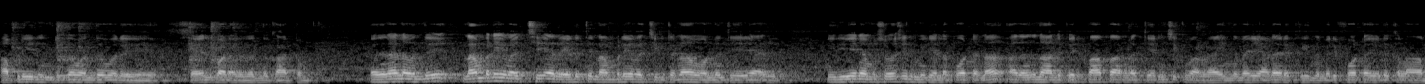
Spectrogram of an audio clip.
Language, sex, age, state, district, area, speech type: Tamil, male, 18-30, Tamil Nadu, Viluppuram, urban, spontaneous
